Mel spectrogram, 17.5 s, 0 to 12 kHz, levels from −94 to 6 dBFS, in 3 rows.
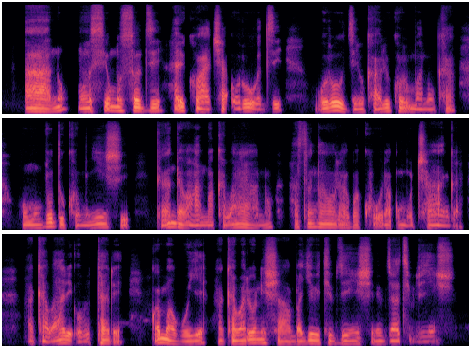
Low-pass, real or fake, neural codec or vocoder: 10.8 kHz; fake; autoencoder, 48 kHz, 32 numbers a frame, DAC-VAE, trained on Japanese speech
